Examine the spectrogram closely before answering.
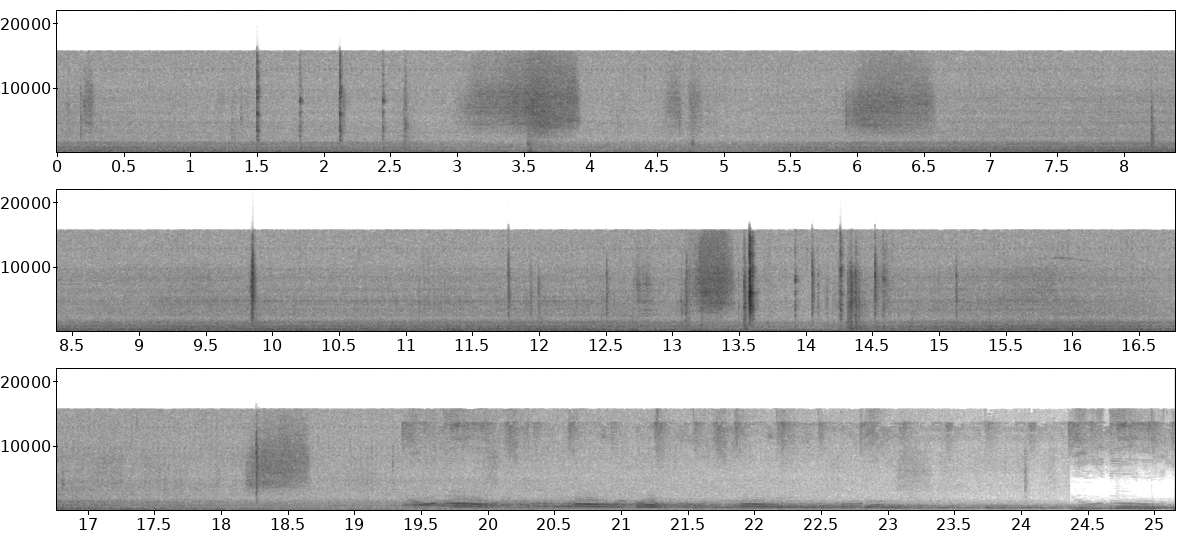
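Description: A car engine hums steadily with road rumble from inside the car.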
